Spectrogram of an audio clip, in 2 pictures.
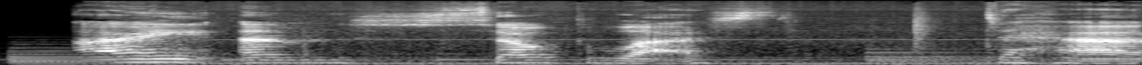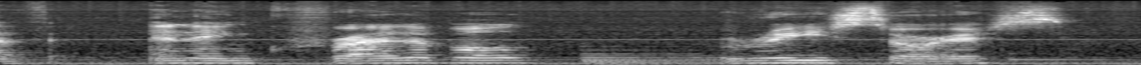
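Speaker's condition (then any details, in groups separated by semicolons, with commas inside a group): ALS; slightly altered from tongue difficulty, harder swallowing, no sound when breathless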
